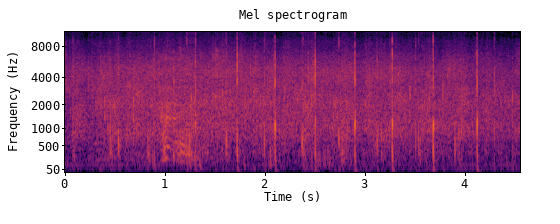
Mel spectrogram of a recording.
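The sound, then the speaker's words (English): A church audience claps their hands at the preacher's call, starting as a dense, steady wash of applause that thins out into a few scattered, sharp claps at a loose, regular pace. “If you believe that, clap your hands today.”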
